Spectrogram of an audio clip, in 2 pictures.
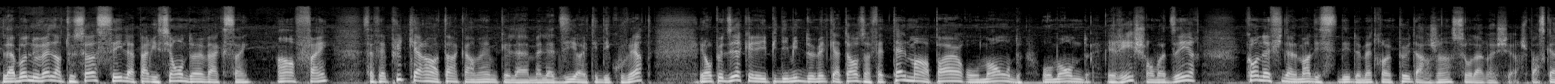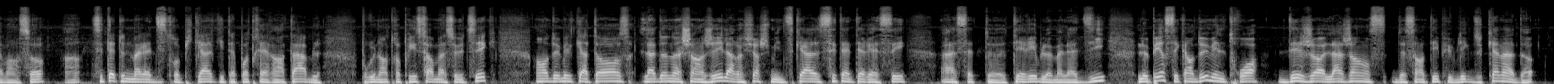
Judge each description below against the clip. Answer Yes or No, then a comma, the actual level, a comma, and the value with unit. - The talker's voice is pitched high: No, low, 125 Hz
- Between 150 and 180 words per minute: No, average, 195 wpm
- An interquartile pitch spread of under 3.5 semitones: No, average, 4.5 semitones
